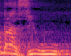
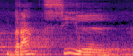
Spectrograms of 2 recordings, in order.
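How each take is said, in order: First: Brasil said as Brasiu, L turned into a u; vocalized L. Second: Brasil with a firm clear final L, tongue on the ridge; Brasil, Spanish final L. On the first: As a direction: Brazilian Brasil ending in a u sound. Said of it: "como se fosse um U". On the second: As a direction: end Brasil on a real L. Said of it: "em espanhol, vai ficar Brasil". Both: Shown as a demonstration.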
